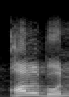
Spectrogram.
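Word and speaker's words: قلب: Nah, bedanya di qaf ya. Tadi kalau qalbun maknanya hati, tapi kalau kalbun maknanya anjing.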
